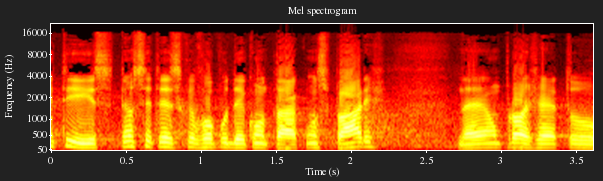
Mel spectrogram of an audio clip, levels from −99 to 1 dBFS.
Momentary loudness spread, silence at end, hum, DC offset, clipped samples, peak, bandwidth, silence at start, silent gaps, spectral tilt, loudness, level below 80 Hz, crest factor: 5 LU; 0 s; none; under 0.1%; 0.2%; 0 dBFS; 17 kHz; 0 s; none; -5 dB/octave; -14 LUFS; -54 dBFS; 14 dB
